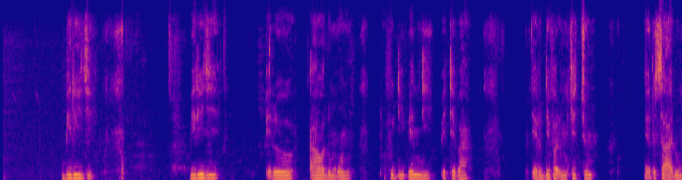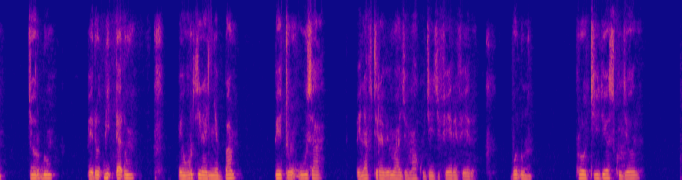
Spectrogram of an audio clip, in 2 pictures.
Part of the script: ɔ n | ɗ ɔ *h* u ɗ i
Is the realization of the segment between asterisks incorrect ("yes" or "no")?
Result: yes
